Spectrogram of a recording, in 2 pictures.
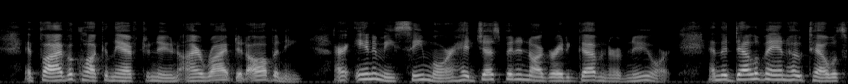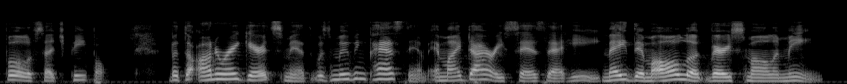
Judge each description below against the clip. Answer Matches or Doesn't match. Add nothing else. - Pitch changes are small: Doesn't match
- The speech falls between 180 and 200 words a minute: Matches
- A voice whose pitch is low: Doesn't match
